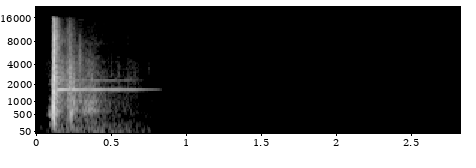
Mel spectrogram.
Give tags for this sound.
ball
baseball
foley
hit
honkbal
match
metal
ring
slagbal
strike

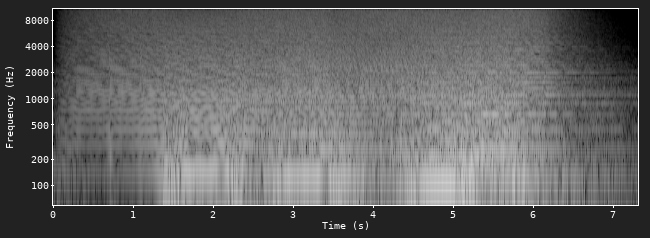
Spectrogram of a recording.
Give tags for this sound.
glitch
loop
pad
sound-design
synthesis

